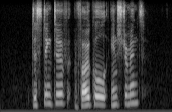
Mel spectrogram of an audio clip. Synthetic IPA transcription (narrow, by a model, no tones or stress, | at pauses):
d̥ɪstɪ̃ŋk̚tɪvːoʊkʰəlɪ̃nstɹumə̃nt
